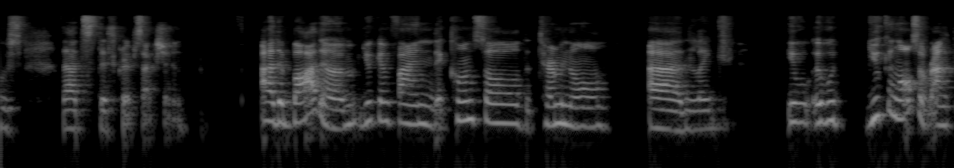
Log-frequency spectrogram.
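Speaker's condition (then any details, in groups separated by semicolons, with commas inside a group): No condition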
